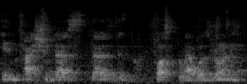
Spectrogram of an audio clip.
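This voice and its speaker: A middle-aged man from Nigeria, answering interview questions in a halting way with many fillers and restarts. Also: fairly low pitch, completely flat delivery, fairly bright tone. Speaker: interviewee, businessman. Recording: echoey room, mic at a distance.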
